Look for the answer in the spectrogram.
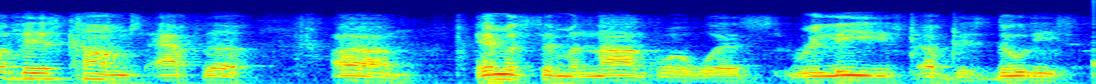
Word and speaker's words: Mnangagwa: And you spell it MNANGAGWA. So we're gonna call him E. Emerson. – No, it's Emerson Mnangagwa. – That's Mnangagwa. All right, there it is.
